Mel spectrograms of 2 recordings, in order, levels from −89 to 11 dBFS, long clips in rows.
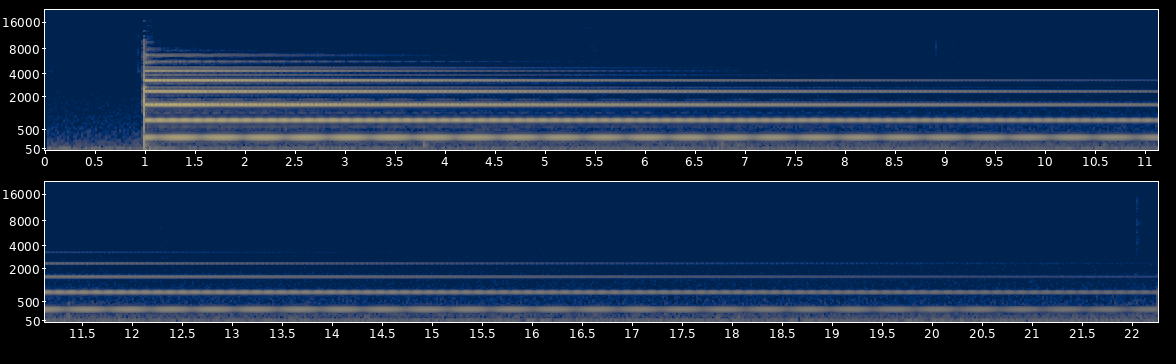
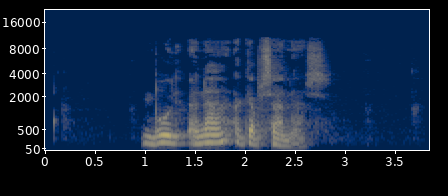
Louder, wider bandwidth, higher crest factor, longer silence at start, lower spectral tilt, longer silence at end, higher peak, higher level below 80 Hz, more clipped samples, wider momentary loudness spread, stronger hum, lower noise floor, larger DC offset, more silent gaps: first, -20 LUFS vs -28 LUFS; about the same, 10.5 kHz vs 11 kHz; first, 26 dB vs 18 dB; about the same, 0.95 s vs 1 s; second, -1.5 dB/octave vs -5.5 dB/octave; second, 0 s vs 1.05 s; first, 0 dBFS vs -12 dBFS; first, -56 dBFS vs -78 dBFS; neither; first, 27 LU vs 13 LU; neither; second, -55 dBFS vs -77 dBFS; neither; neither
